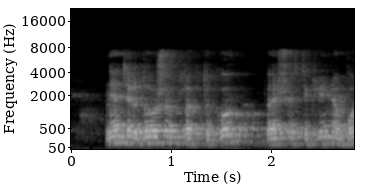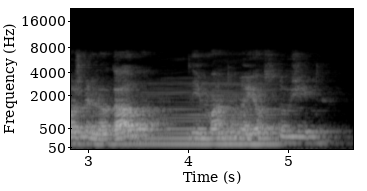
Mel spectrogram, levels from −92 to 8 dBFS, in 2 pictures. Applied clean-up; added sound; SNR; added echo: none; Bowed string instrument; 12 dB; reverberation time 0.8 s.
